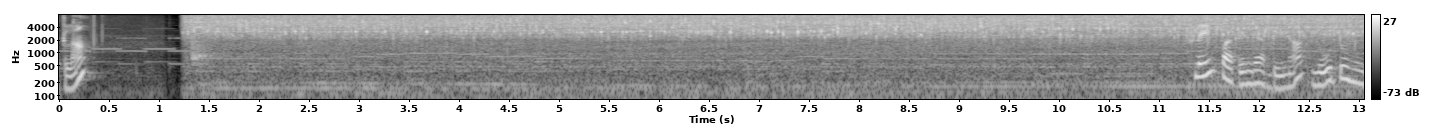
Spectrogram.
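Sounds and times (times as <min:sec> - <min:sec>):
prawns sizzling in frying pan: 0:01.2 - 0:13.0.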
